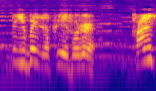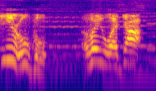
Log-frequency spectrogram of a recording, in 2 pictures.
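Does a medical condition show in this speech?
Yes: cerebellar atrophy; onset at age fifteen, possibly from brain trauma, now age 44, physically disabled; cannot care for self, relies on 76-year-old mother for eating, toileting, haircuts, worse than before; speech sounds different from ordinary people, self-described speech impairment, host hears it.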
